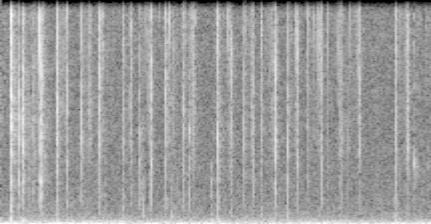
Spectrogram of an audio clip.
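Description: A small rectangular printed cardboard box of Mamba chews, hollow and apparently still holding wrapped chews, is held in both hands and tapped and scratched with medium-length fingernails. Quick, dry crinkly clicks and scratches with bright, high-reaching transients come in a dense, irregular stream over a faint low rumble.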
